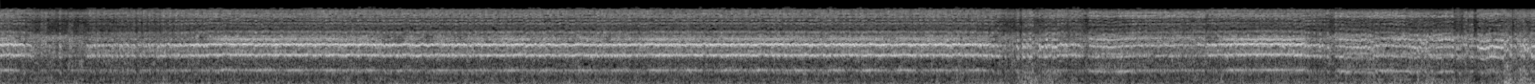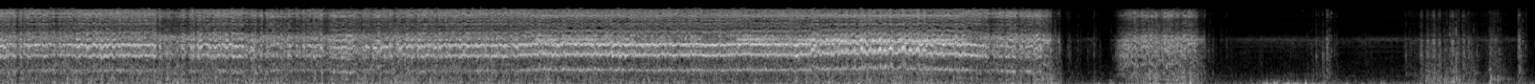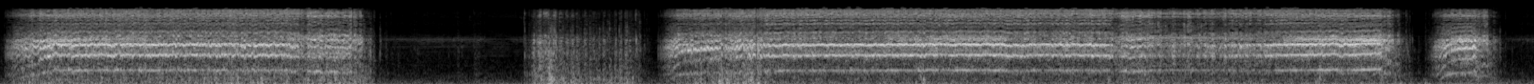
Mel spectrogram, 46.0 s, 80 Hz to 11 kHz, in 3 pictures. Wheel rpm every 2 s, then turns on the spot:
160, 160, 160, 160, 160, 160, 160, 160, 160, 160, 160, 160, 120, 40, 20, 110, 150, 20, 70, 160, 160, 160, 50.
26-28 34-36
